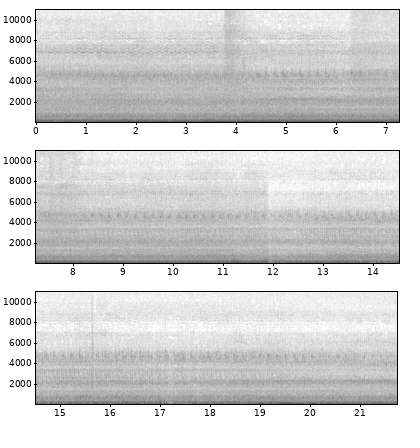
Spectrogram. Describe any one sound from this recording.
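A bus drives slowly past.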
